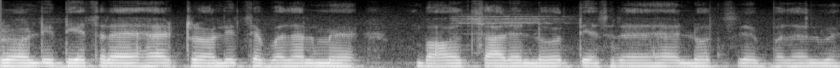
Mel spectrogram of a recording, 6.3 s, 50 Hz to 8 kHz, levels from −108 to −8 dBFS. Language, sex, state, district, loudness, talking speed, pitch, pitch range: Hindi, male, Haryana, Jhajjar, -17 LUFS, 180 wpm, 135 Hz, 135-140 Hz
